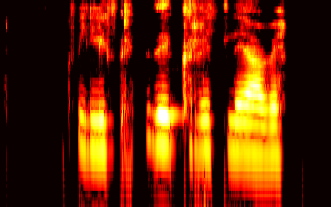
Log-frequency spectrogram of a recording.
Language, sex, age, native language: Icelandic, female, 9, Icelandic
